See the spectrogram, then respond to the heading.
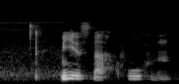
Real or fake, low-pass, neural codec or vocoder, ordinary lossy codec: real; none; none; none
